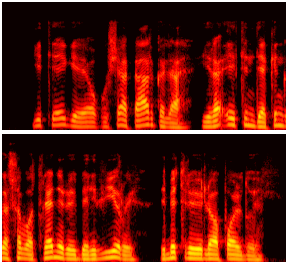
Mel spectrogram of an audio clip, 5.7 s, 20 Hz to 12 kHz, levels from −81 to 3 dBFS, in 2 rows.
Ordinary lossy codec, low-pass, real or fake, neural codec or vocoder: Opus, 32 kbps; 7.2 kHz; real; none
